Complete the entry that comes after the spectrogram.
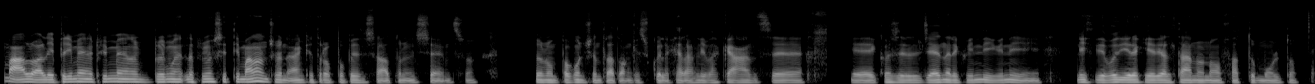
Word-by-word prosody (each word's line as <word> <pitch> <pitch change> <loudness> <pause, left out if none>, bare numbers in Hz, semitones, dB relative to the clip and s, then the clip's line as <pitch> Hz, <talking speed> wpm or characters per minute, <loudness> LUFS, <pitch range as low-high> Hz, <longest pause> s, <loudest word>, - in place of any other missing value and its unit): Ma 140 - +6
allora, 115 -1 +5
le 110 0 +4
prime 125 +4 +3
le 125 - +3
prime 125 -3 +1
prima 120 +1 +2
la 115 - +1
prima 125 +4 0
settimana 120 +2 +2
non 145 -3 +3
ci 115 - -4
ho - - +3
neanche 100 +1 -1
troppo 100 0 -3
pensato 95 -3 -2
nel 95 0 -3
senso, 90 +1 -6 0.5
sono 100 -1 +1
un 95 - -2
po' 100 - 0
concentrato 95 -3 -1
anche 90 +1 -6
su 90 - -11
quelle 85 -3 -2
che 90 - -7
erano 85 0 -1
le 95 - -1
vacanze 95 0 -2 0.4
e 90 -2 0
cose 100 0 -1
del 95 0 0
genere 100 0 +2
quindi 100 +2 0
quindi 100 +1 0 0.2
quindi - - -26 0.4
lì 110 - +3
ti 100 - -14
devo 100 +2 +4
dire 105 -1 +5
che 100 0 -2
in - - +4
realtà 95 0 +2
non 95 -1 0
ho 90 0 0
fatto 95 0 -5
molto. 90 +1 -5
100 Hz, 215 wpm, -31 LUFS, 95-110 Hz, 0.5 s, Ma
